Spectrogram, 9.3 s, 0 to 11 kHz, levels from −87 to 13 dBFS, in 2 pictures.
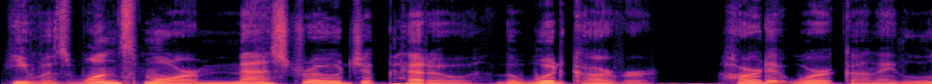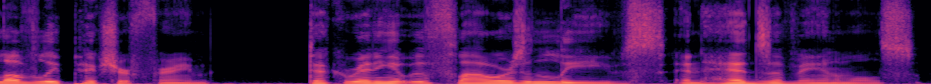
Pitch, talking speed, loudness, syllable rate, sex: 130 Hz, 175 wpm, -19 LUFS, 5.2 syllables/s, male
